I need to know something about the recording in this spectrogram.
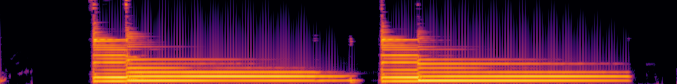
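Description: A guitar hammer-on played twice: an open fifth-string note is plucked, then a finger hammers down to the second fret, raising the pitch a step. Both notes ring clearly and sustain, with no talking.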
